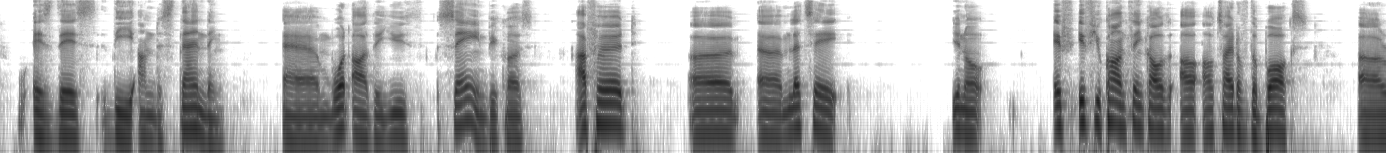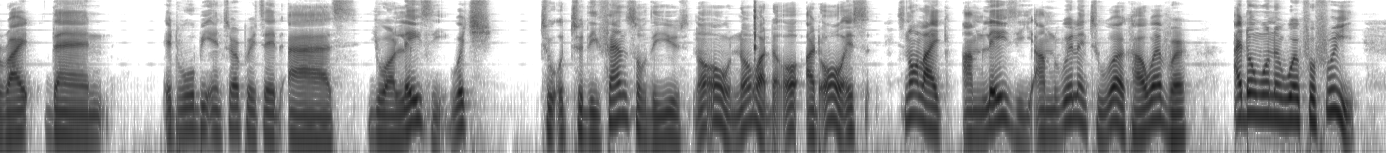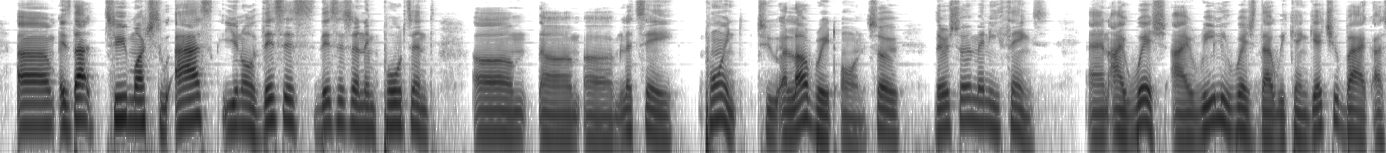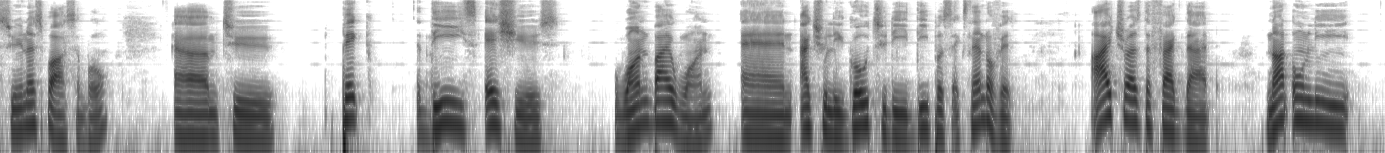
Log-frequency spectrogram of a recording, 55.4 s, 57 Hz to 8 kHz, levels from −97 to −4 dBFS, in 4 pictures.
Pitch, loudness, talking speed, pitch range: 110 Hz, -25 LUFS, 155 wpm, 100-135 Hz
